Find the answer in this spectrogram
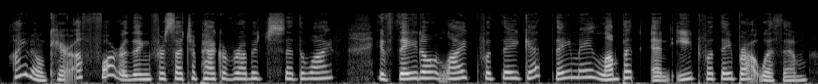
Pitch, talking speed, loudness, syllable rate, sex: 265 Hz, 235 wpm, -20 LUFS, 4.8 syllables/s, female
